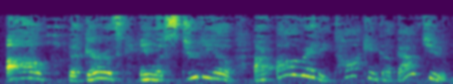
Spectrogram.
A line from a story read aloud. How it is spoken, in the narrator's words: she purrs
